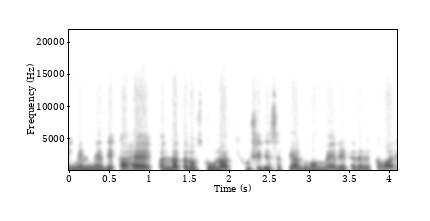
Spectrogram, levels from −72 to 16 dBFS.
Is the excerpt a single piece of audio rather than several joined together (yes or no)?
yes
